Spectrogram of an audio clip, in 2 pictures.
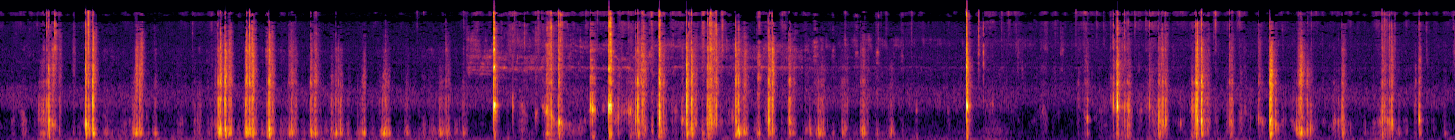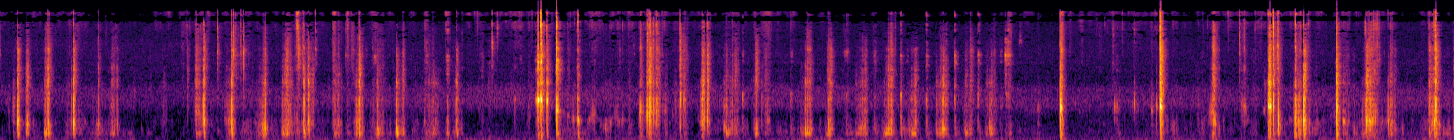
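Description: Close-miked crunching and chewing of dry, powdery white chunks: clusters of crisp crackles, broken by short pauses every few seconds.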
